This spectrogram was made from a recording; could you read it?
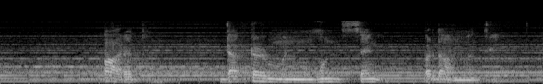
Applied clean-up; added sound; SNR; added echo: none; Piano; 4 dB; none.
